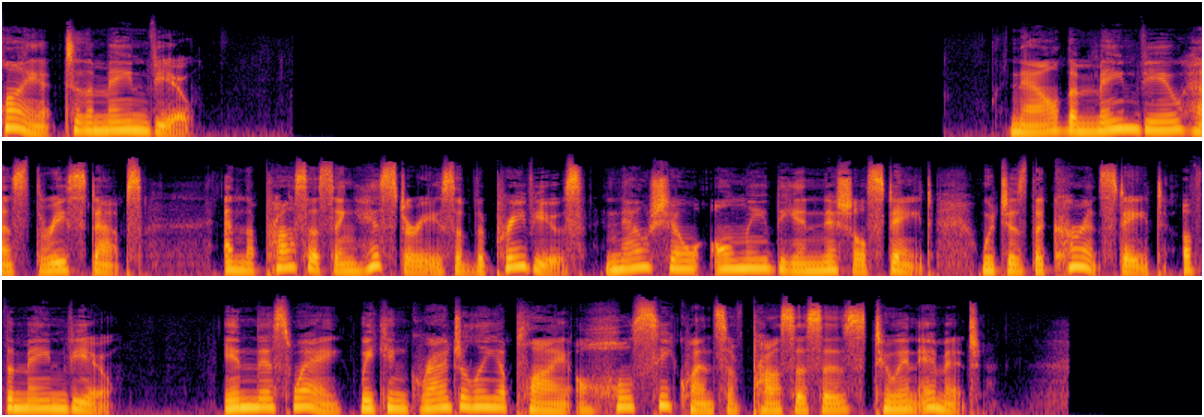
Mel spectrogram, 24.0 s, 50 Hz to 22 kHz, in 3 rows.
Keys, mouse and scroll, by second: 5.9 right click, 7.2 click, 8.8 click, 9.5 click, 10.3 click, 12.6 click, 12.9 right click, 14.7 click, 18.7 click, 19.9 click, 21.0-24.0 drag.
